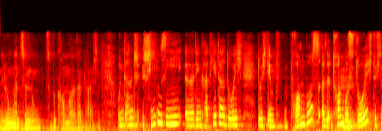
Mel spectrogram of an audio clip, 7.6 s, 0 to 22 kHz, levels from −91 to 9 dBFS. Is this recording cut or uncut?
uncut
